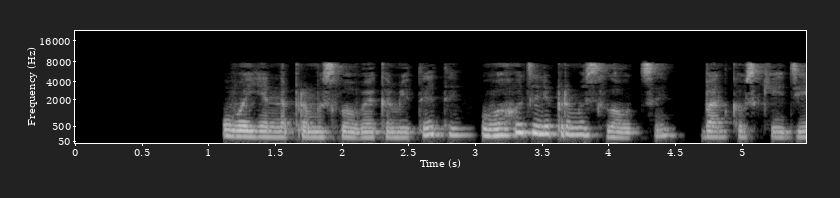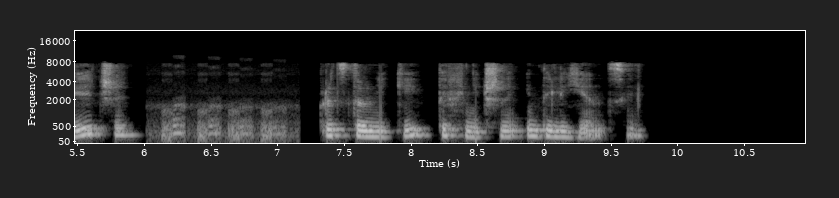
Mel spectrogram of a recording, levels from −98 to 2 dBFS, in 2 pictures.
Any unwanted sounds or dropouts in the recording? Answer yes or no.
yes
